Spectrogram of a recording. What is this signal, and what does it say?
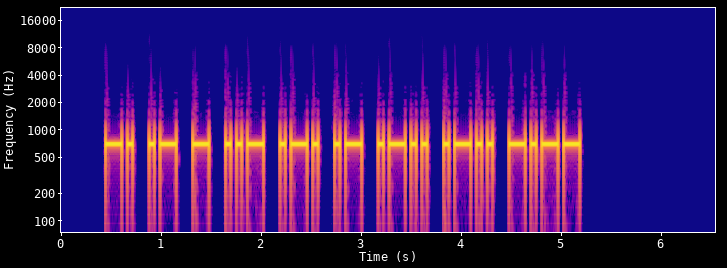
Morse code, heard as a keyed tone, about 22 wpm, 700 Hz. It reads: NATURALLY
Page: Morse Code Ninja practice 22wpm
